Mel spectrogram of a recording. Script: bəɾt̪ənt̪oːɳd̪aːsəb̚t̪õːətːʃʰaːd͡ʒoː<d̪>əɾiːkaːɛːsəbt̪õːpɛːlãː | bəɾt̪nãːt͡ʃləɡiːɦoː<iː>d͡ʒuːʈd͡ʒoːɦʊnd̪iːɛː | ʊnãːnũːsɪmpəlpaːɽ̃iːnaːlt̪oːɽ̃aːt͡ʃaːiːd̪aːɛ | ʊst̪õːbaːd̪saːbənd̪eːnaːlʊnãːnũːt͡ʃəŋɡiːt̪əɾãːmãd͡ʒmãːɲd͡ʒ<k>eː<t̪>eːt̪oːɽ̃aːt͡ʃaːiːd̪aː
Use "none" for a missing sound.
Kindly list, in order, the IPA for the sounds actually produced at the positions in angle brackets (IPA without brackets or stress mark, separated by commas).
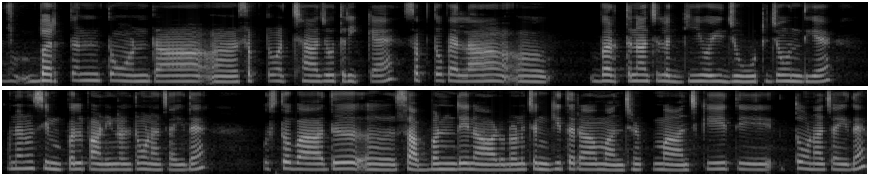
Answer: t̪, iː, k, t̪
